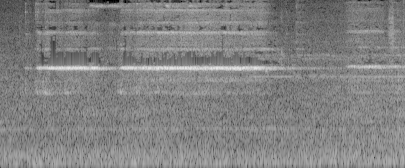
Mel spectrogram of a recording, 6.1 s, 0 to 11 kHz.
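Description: Alstom Citadis 302 tram's wheels squealing on curved track: one high, steady squeal starting about half a second in and fading after about four seconds, then returning faintly near the end, over the low rumble of the running tram.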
